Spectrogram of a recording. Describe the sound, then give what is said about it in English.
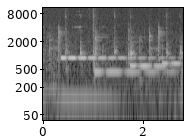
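A chiming clock ticks steadily, its sharp clicks repeating at a regular pace over a faint, constant electrical hum, with no voices present. “Do you want me to stop the clock?”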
